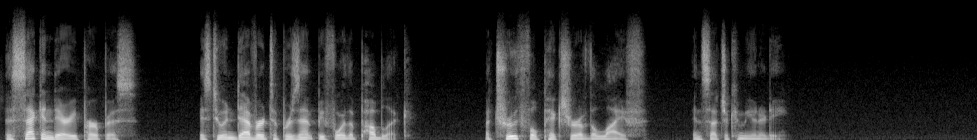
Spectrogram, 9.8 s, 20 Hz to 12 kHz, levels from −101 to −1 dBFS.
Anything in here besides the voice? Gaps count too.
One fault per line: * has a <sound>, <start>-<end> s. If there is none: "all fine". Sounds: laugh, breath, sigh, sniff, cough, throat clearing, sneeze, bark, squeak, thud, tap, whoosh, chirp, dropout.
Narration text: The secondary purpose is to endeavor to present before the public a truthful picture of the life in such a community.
all fine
